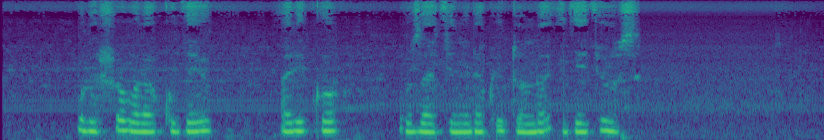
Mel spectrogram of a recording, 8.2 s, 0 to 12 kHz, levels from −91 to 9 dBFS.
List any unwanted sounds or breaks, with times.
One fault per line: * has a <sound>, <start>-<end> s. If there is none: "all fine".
all fine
